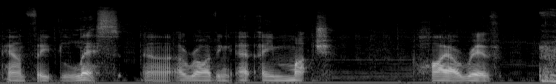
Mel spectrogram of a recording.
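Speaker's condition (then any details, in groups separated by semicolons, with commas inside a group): No condition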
